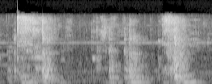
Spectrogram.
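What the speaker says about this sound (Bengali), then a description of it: "আমি এবার ঢাকনাটা খুলে একটু নাড়াচাড়া করে দেবো" A lid is lifted off a pot of mustard chicken, and a utensil stirs and scrapes the meat in several short bursts with brief pauses between them, fairly close and moderately quiet.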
